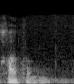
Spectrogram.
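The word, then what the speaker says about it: خاتم: should be pronounced, that take any Quran with Arab and word Khatam will be found as Khatam, not as Khatim, which means the very best, the highest, after whom no equal can ever come.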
